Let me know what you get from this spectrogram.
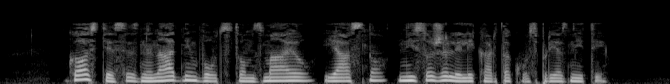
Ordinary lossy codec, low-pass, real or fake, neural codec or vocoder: MP3, 32 kbps; 7.2 kHz; real; none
